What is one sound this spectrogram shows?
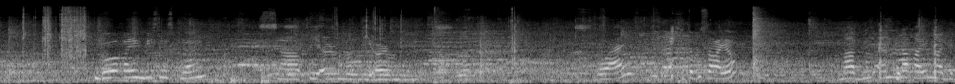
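Young women chat nearby in an echoing hall.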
